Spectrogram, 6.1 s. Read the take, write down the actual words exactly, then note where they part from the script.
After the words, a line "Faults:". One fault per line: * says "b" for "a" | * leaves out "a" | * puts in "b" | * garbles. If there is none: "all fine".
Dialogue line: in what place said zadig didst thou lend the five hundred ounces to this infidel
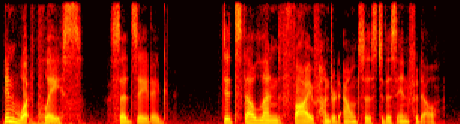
in what place said zadig didst thou lend five hundred ounces to this infidel
Faults:
* leaves out "the"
